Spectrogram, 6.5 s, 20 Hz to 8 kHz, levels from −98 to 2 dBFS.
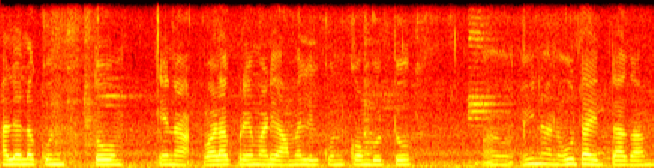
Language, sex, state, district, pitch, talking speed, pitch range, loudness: Kannada, female, Karnataka, Raichur, 220 Hz, 135 wpm, 210-225 Hz, -16 LUFS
